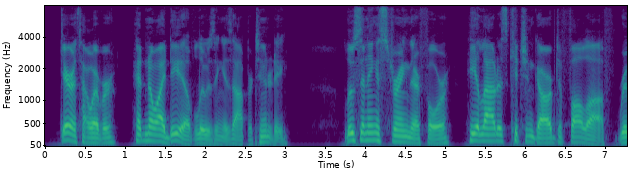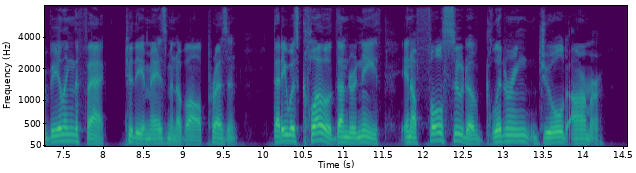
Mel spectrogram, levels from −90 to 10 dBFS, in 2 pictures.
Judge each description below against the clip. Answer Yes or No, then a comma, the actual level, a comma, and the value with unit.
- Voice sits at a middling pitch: No, low, 110 Hz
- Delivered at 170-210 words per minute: Yes, average, 185 wpm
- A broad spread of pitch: Yes, wide, 6.1 semitones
